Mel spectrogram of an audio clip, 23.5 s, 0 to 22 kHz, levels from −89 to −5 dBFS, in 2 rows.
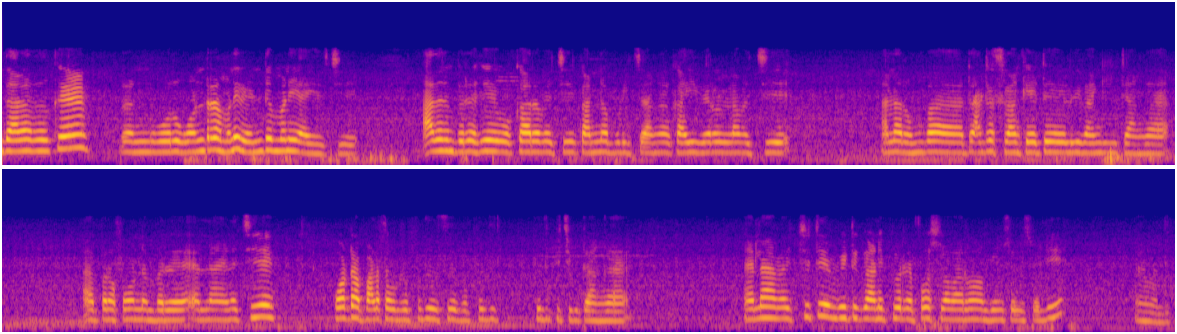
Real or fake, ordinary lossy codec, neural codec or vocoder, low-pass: real; none; none; none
